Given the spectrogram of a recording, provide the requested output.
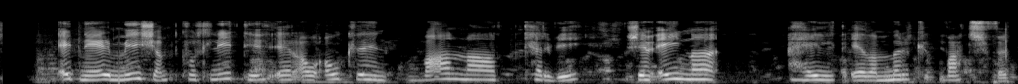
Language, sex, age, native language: Icelandic, male, 18-19, Icelandic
